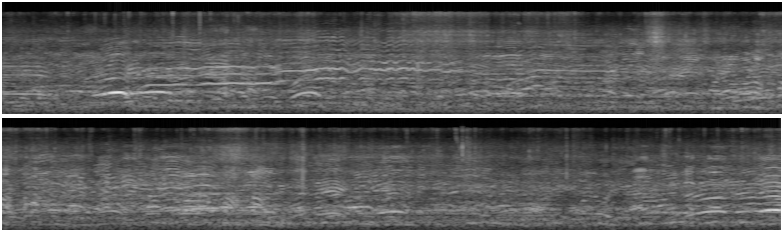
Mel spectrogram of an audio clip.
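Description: A crowd of men chatter and shout outdoors.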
